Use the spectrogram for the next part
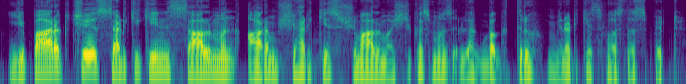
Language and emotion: Kashmiri, neutral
